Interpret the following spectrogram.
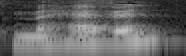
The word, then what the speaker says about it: Mehefin: Right, June in Welsh is spelt, is said as Mehefin, spelt M-E-H-E-F-I-N.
